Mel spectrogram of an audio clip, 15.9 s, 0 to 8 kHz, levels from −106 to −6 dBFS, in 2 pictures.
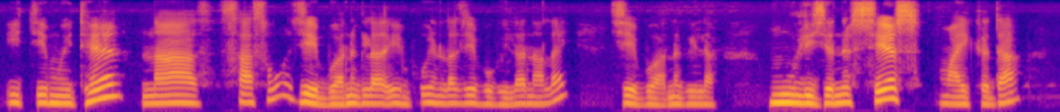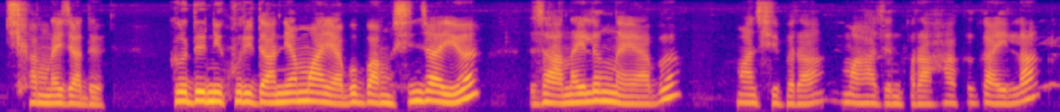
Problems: none marked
